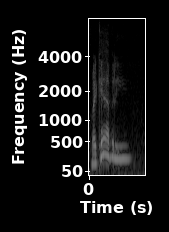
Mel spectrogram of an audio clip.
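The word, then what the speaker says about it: Macavity: But McCavity, I honestly can't remember. – You said it right though, McCavity.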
